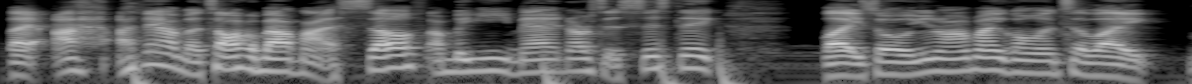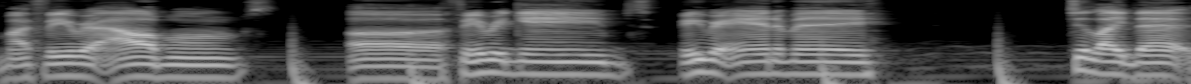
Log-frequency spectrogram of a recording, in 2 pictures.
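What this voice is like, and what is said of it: Nasal, congested voice. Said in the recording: “I sound so nasally right now. That nasally shit gonna be in and out.”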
